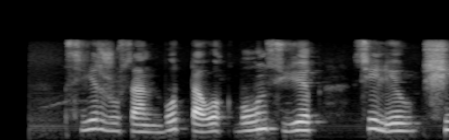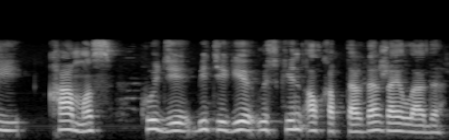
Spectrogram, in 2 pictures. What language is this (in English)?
Kazakh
